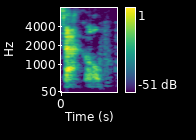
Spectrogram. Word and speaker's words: Takl: It is Takl, pronounced tackle.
